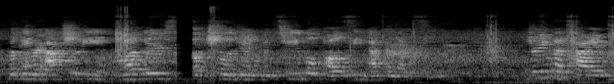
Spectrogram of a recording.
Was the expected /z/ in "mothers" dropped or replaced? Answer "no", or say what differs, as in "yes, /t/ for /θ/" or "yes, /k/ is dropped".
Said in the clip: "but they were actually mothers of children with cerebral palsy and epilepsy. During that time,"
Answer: no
